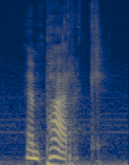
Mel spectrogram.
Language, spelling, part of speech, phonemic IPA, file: Swedish, park, noun, /parːk/, Sv-park.ogg
- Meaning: 1. a park (similar senses to English) 2. a park (set, in the UK sense)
